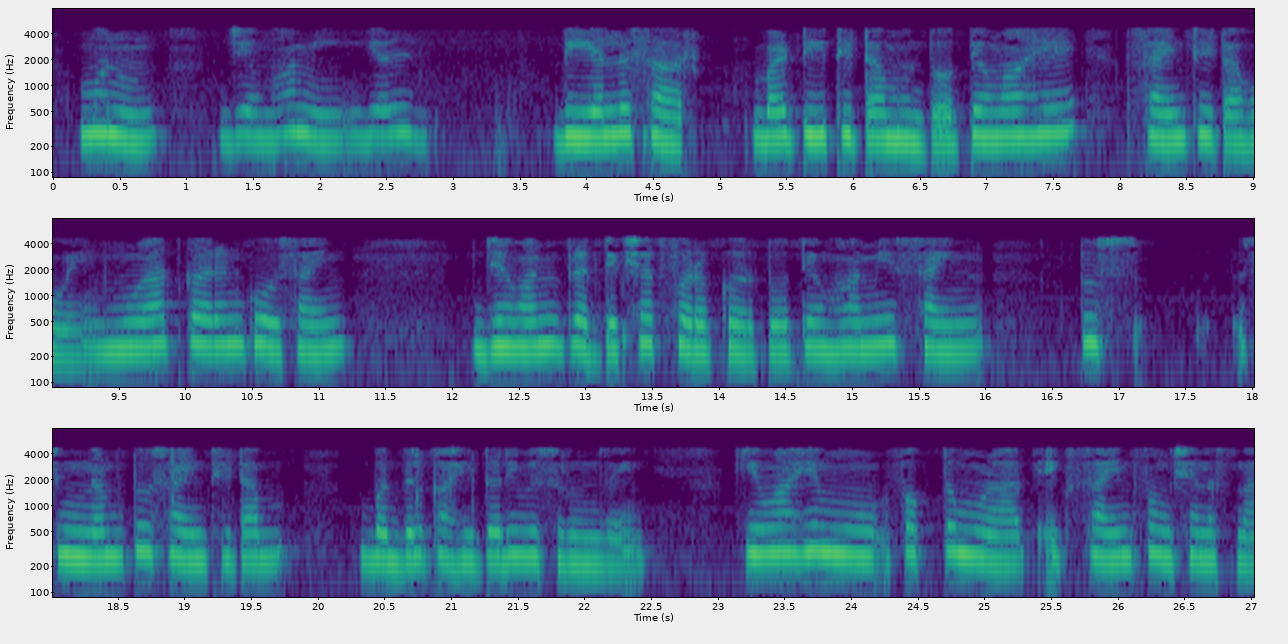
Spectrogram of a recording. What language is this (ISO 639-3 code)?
mar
